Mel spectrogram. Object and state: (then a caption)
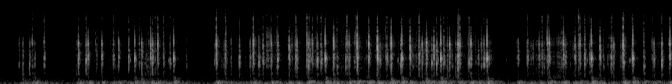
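Mechanical keyboard with plastic keycaps. Both hands type continuously with their fingertips on a compact 75% NuPhy Air75 V2 mechanical keyboard with linear Cowberry switches, a white case, and green and white plastic keycaps, resting on a wooden desk. Rapid, crisp clacks come in bursts separated by brief pauses. Each keystroke is a short, dry, bright click centered in the mid range with almost no ring.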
